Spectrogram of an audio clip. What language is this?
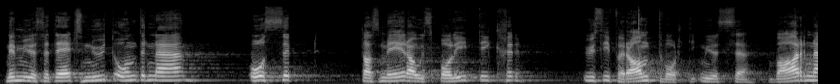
Swiss German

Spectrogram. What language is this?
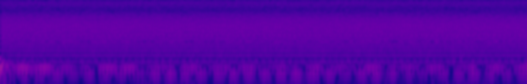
Norwegian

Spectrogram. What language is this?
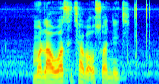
Northern Sotho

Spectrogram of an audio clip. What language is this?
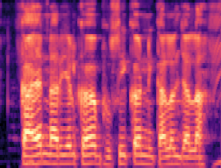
Bhojpuri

